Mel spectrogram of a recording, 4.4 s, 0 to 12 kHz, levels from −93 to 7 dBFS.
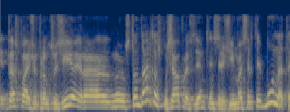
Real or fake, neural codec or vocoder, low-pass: fake; codec, 16 kHz, 2 kbps, FunCodec, trained on Chinese and English, 25 frames a second; 7.2 kHz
